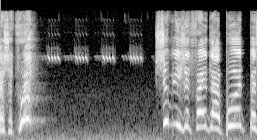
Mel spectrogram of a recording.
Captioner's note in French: Bruits de crickets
